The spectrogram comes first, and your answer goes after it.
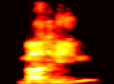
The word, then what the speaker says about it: Marines: Alors, je ne sais jamais si on prononce le S de ton nom de famille. On le prononce Non, pas.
